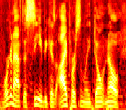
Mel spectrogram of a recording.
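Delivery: ordinary talk, nothing marked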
